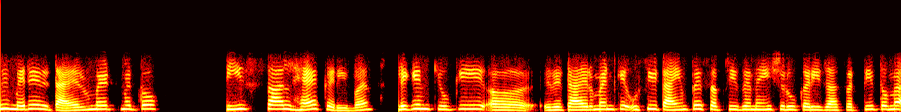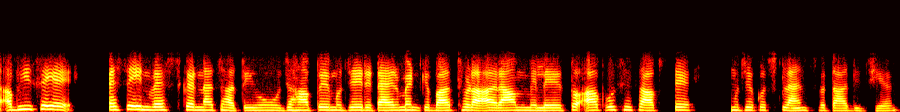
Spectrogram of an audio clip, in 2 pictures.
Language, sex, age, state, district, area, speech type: Urdu, female, 30-45, Uttar Pradesh, Rampur, urban, conversation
